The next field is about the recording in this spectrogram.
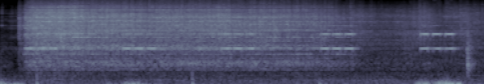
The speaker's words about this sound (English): So you can hear I have sent the green coffee down this little entry tube um, and into the roaster. So this is a drum roaster, similar to what you might see in a high-end coffee shop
